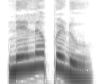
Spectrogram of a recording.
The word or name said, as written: ನೀಲಪಟ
